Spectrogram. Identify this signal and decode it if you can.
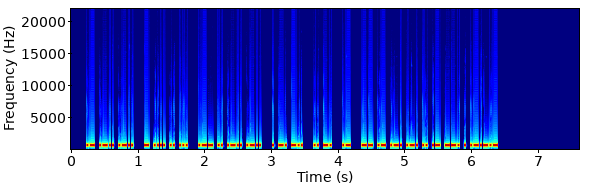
Morse code, heard as a keyed tone, about 50 wpm, 690 Hz. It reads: ALL THIS WILL END IN A MARRIAGE.
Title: Sentences from Top 1000 Words - Review Part 5 - 50wpm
